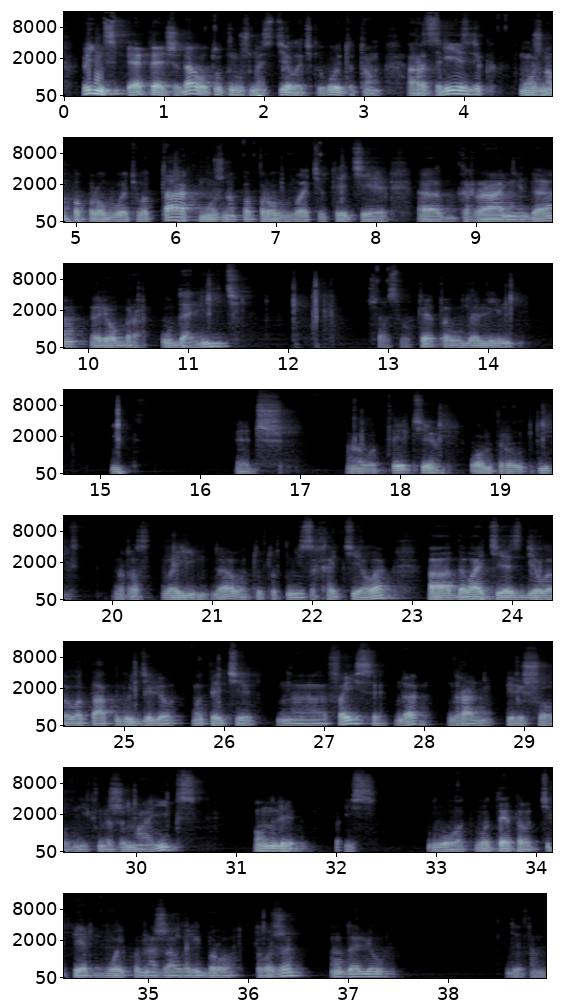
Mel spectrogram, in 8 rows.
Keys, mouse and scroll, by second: 0.6 ctrl+r, 5.9 2, 6.6 click, 7.3 shift+click, 11.2 ctrl+x, 12.2 ctrl+z, 12.8 click, 14.2 ctrl+x, 15.1 x, 17.1 click, 18.3 ctrl+x, 19.0 click, 19.4 ctrl+x, 20.6 ctrl+z, 24.1 3, 24.5 right click, 25.6 shift+right click, 29.9 x, 33.1 click, 34.5 click, 34.5 2, 36.1 x.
